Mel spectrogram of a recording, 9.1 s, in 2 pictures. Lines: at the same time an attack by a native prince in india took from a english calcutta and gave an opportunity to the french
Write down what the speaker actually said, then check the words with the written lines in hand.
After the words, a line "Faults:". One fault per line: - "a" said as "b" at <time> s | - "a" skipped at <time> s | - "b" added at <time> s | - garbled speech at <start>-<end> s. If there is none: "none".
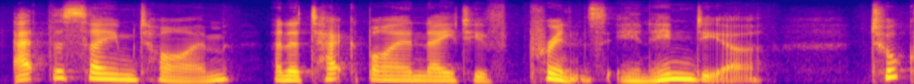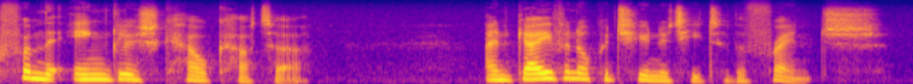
at the same time an attack by a native prince in india took from the english calcutta and gave an opportunity to the french
Faults:
- "a" said as "the" at 4.8 s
